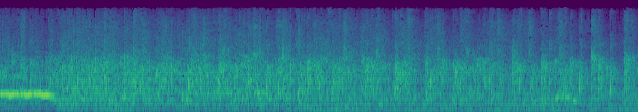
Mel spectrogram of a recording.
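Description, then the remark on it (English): Sustained applause from a sizable crowd for the AIB GAA show's second panel of Aidan O'Mahony, Cora Staunton and John Mahan, a dense wash of clapping holding steady for several seconds, with faint cheers mixed in and no clear speech. “All right, everyone, give the whole panel a big round of applause.”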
